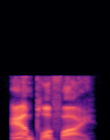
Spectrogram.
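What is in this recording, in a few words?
"amplify", English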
